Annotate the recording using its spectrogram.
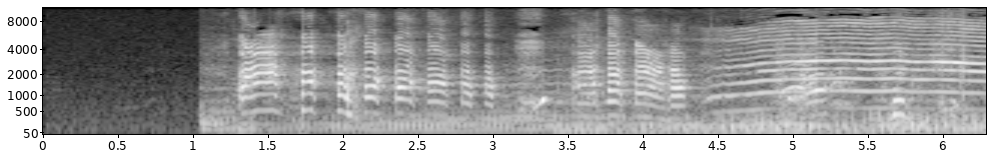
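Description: A second of silence, then a burst of rapid, choppy high-pitched laughter, turning about four seconds in into a toddler's long, loud wailing cry after being scratched by a kitten.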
